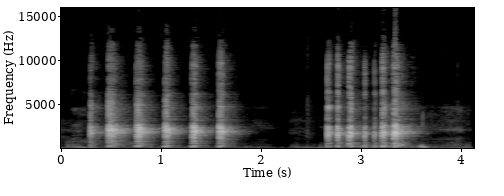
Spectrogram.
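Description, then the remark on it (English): A duck call blown in soft small-talk chatter: five even quacks, a brief pause, then a quicker run of short, clipped quacks, clear with no talking. “The small talk is my favorite.”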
